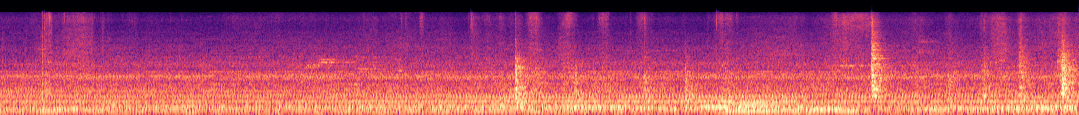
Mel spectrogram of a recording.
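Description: A steady machine hum with a few sharp knocks and clatters of handling: about five seconds in, near nine seconds and again near the end.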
